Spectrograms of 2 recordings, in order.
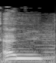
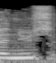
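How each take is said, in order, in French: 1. Le mot se termine sans son s. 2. Le mot se termine par un son s. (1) "je dis anu" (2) "je dis plus anus"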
